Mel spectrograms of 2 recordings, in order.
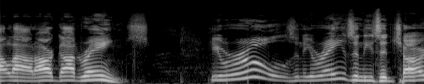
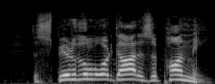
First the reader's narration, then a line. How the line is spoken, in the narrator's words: Isaiah said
